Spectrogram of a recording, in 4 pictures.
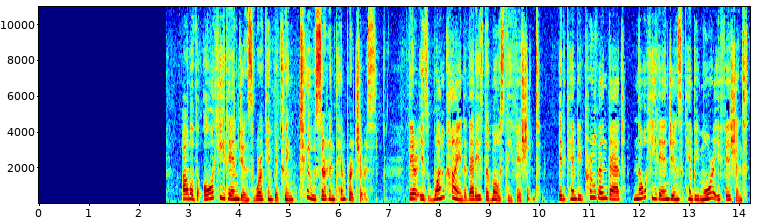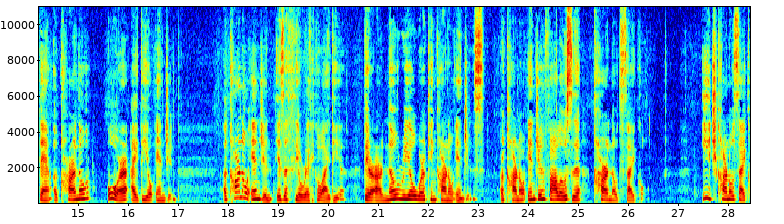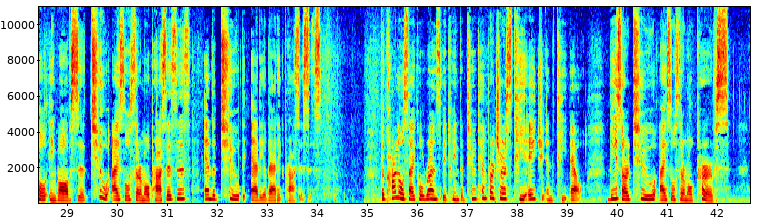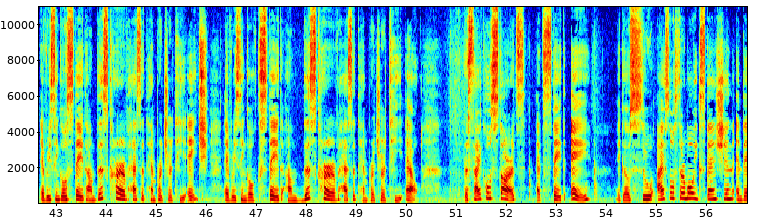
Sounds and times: Speech: 2.8s - 6.8s, 7.4s - 17.0s, 17.9s - 26.4s, 27.5s - 34.1s, 35.3s - 50.3s, 51.2s - 56.8s.

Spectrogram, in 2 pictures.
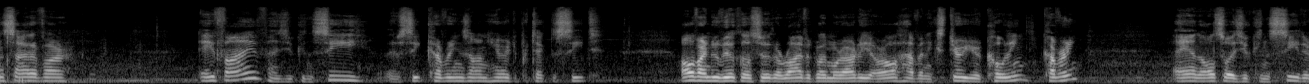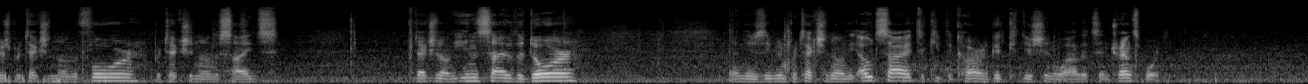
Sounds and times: Speech: 0.0s - 0.8s, 2.0s - 6.0s, 6.8s - 10.8s, 11.7s - 16.0s, 17.2s - 18.9s, 20.4s - 24.8s.

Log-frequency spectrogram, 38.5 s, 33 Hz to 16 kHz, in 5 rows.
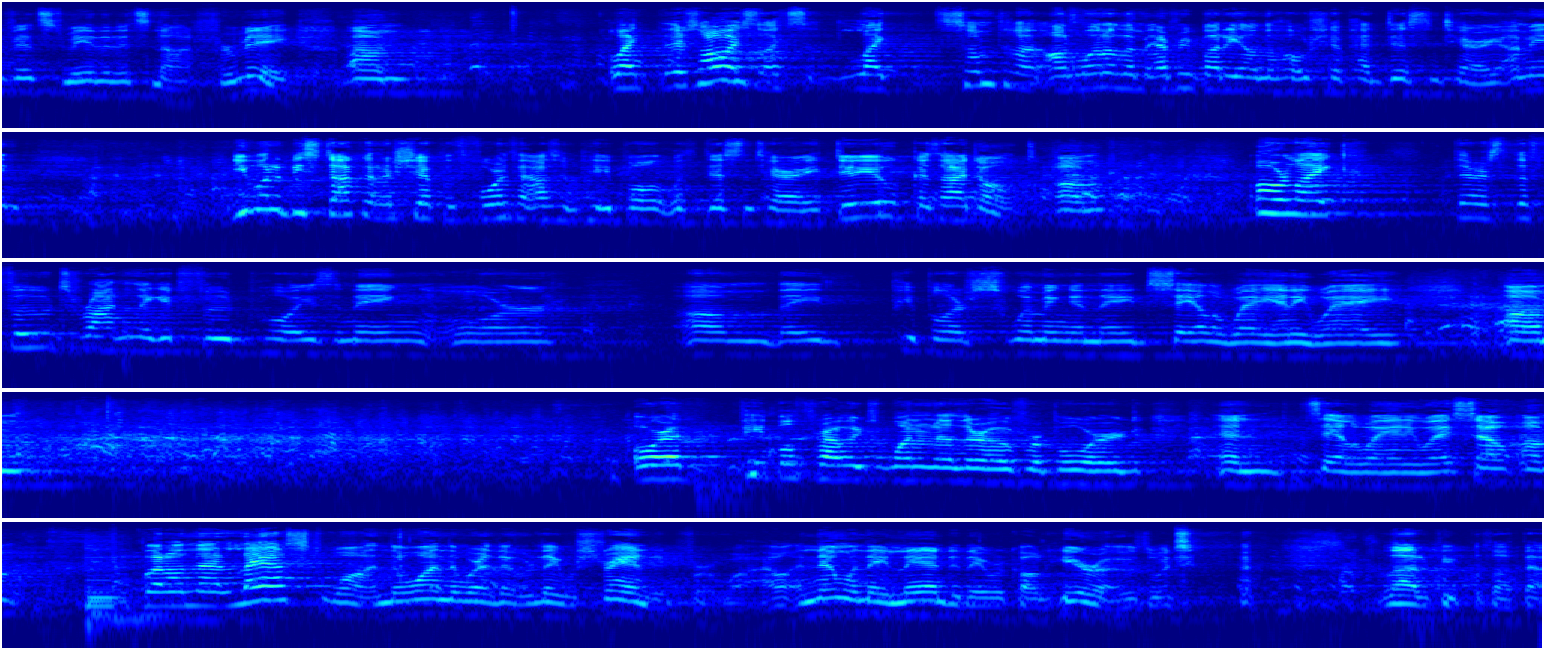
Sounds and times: Speech: 0.0s - 2.2s, 3.0s - 7.9s, 8.9s - 13.4s, 14.0s - 23.4s, 26.3s - 36.9s, 37.6s - 38.5s.

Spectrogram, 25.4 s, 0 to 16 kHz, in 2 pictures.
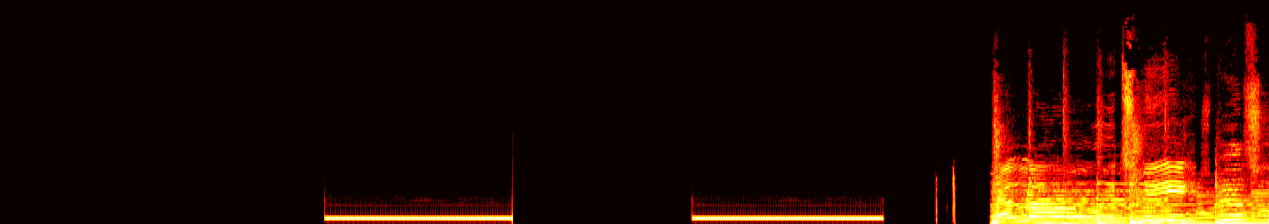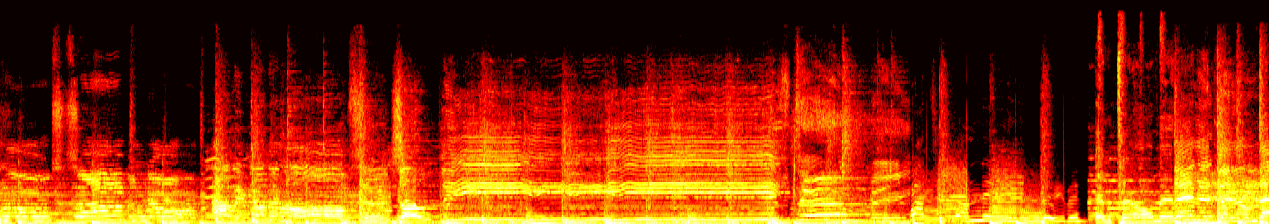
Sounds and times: Dial tone: 3.3s - 5.2s, 6.9s - 8.9s.

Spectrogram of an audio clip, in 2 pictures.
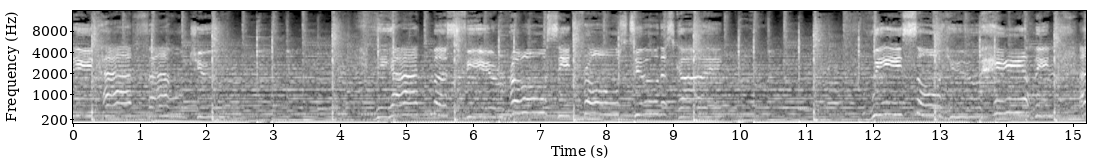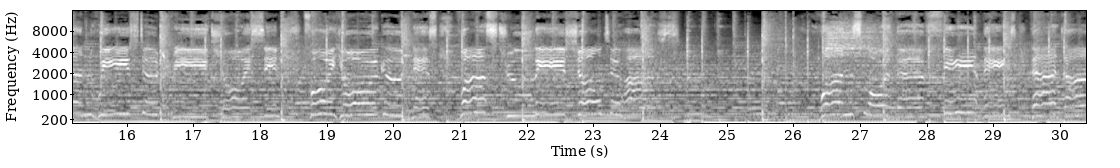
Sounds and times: Music: 0.0s - 30.4s.

